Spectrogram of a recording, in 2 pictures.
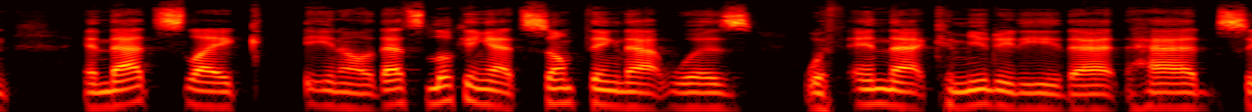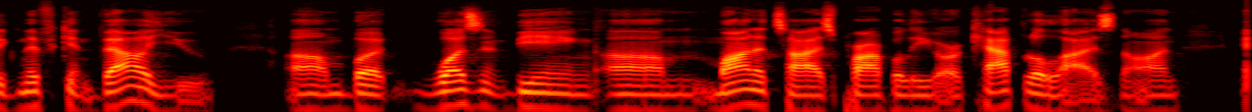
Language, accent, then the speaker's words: English; New York, United States; I grew up in New York, so I don't know if everyone knows what a bodega is, but it's like a corner store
